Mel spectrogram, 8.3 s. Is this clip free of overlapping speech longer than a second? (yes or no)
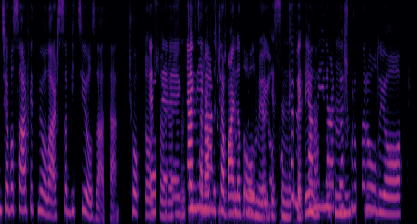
no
